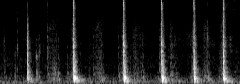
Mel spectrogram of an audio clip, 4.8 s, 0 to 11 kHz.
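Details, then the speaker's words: Hummer H2 rear liftgate lock actuator just replaced (part 15808595), tested after the old mechanism had frozen: crisp, solid clunks about once a second with clean latch snaps as it locks and unlocks. It now pulls both cables and works normally. "As you can see, it's pulling both of the cables, the one there and the one at the bottom. It was not doing that before cuz this mechanism was froze up."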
